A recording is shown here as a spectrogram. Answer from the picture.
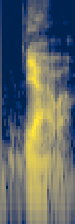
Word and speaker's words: Yahweh: He happens to be the fellow that reintroduced Yahweh's name and proved that it is pronounced Yahweh.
